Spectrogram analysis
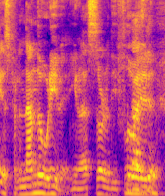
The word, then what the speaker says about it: Uribe: At the beginning of the program, I asked you how you pronounce your name, Yoribe or Uribe. It doesn't matter how people, because I know in Spanish it's Uribe.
